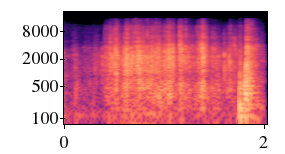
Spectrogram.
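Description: Metallised plastic snack bag crinkling as it is cut open with scissors and handled, a dense crackly rustle lasting about a second that ends in a sharp click.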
